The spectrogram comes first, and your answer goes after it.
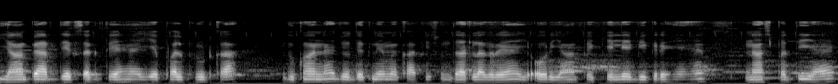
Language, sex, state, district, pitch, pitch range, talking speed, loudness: Hindi, male, Bihar, Supaul, 120 Hz, 115-120 Hz, 205 wpm, -21 LUFS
